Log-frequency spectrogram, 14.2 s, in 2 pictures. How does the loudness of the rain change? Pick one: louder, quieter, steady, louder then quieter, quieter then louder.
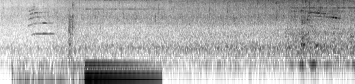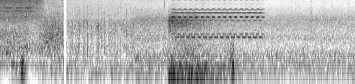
louder then quieter.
